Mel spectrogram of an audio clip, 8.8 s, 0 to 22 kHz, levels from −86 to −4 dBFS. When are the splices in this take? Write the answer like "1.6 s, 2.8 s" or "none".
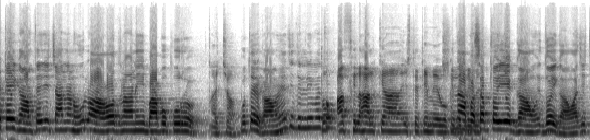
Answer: none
